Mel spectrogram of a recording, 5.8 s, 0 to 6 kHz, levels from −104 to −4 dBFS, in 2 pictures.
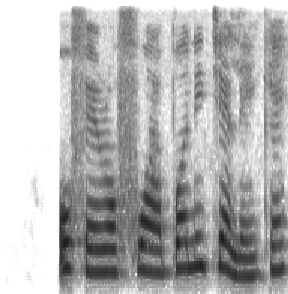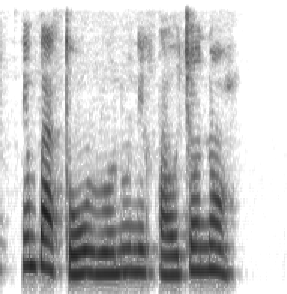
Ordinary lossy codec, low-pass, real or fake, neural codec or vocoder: none; 5.4 kHz; real; none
